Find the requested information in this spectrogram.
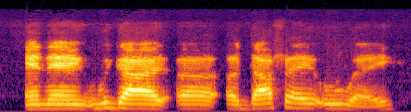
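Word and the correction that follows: Odafe Oweh: Ooh, I hope I said that right. – It's Odafe Owa.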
